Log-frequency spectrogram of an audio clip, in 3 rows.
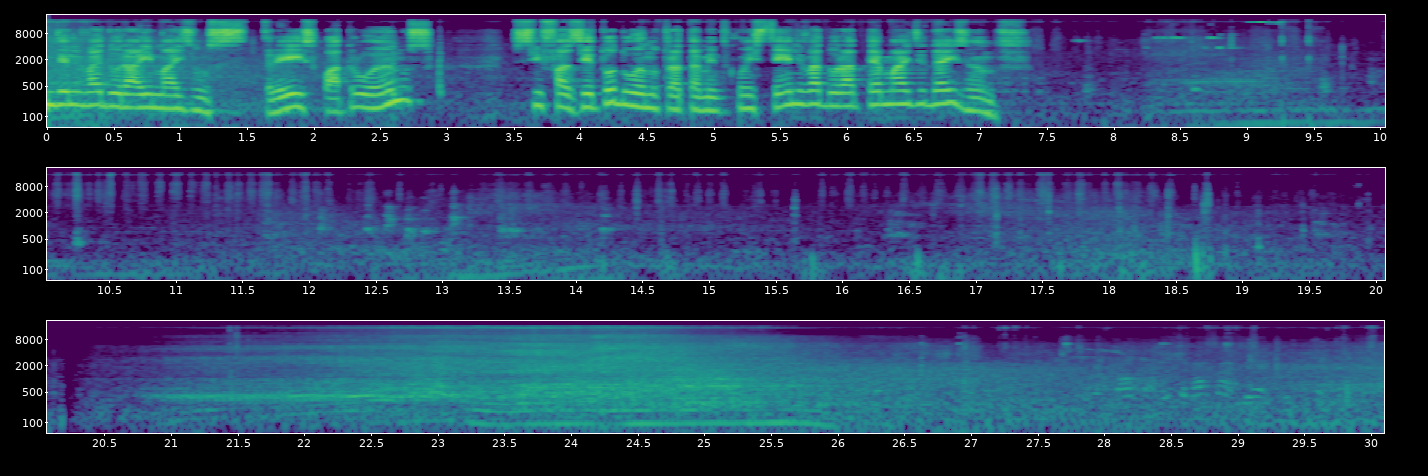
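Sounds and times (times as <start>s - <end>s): motor vehicle passing: 0.0s - 3.4s, 7.2s - 19.8s, 20.4s - 30.0s.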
